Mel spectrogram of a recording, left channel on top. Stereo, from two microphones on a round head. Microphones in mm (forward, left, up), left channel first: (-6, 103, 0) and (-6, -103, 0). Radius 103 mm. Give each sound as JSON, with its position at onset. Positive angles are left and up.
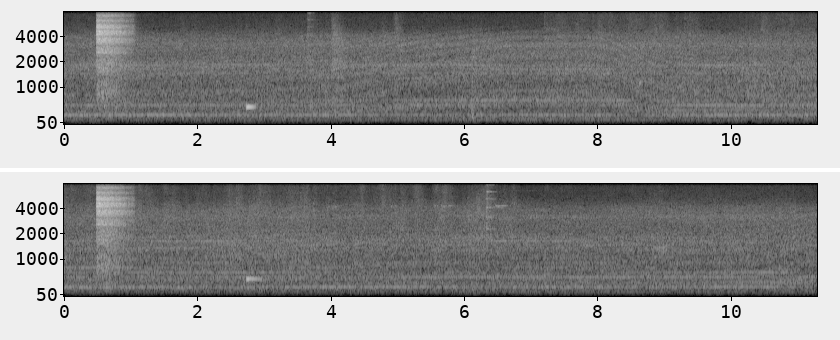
{"t": 0.5, "sound": "a hiss", "side_deg": -5, "distance_m": 1.0}
{"t": 2.7, "sound": "a cowbell", "side_deg": 30, "distance_m": 1.6}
